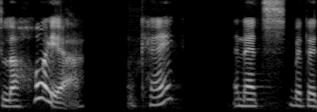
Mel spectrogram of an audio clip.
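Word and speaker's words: La Jolla: good laugh out of, it's a town called La Hoya. Okay? And that's with a J O L A at the end. So Americans call it La Hoya.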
